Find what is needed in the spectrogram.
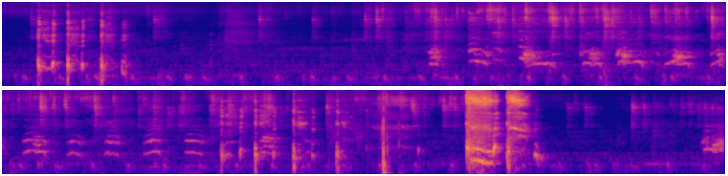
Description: My baby imitates my persistent cough.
